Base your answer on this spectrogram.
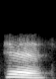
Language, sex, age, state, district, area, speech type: Bengali, female, 45-60, West Bengal, Purba Bardhaman, rural, conversation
